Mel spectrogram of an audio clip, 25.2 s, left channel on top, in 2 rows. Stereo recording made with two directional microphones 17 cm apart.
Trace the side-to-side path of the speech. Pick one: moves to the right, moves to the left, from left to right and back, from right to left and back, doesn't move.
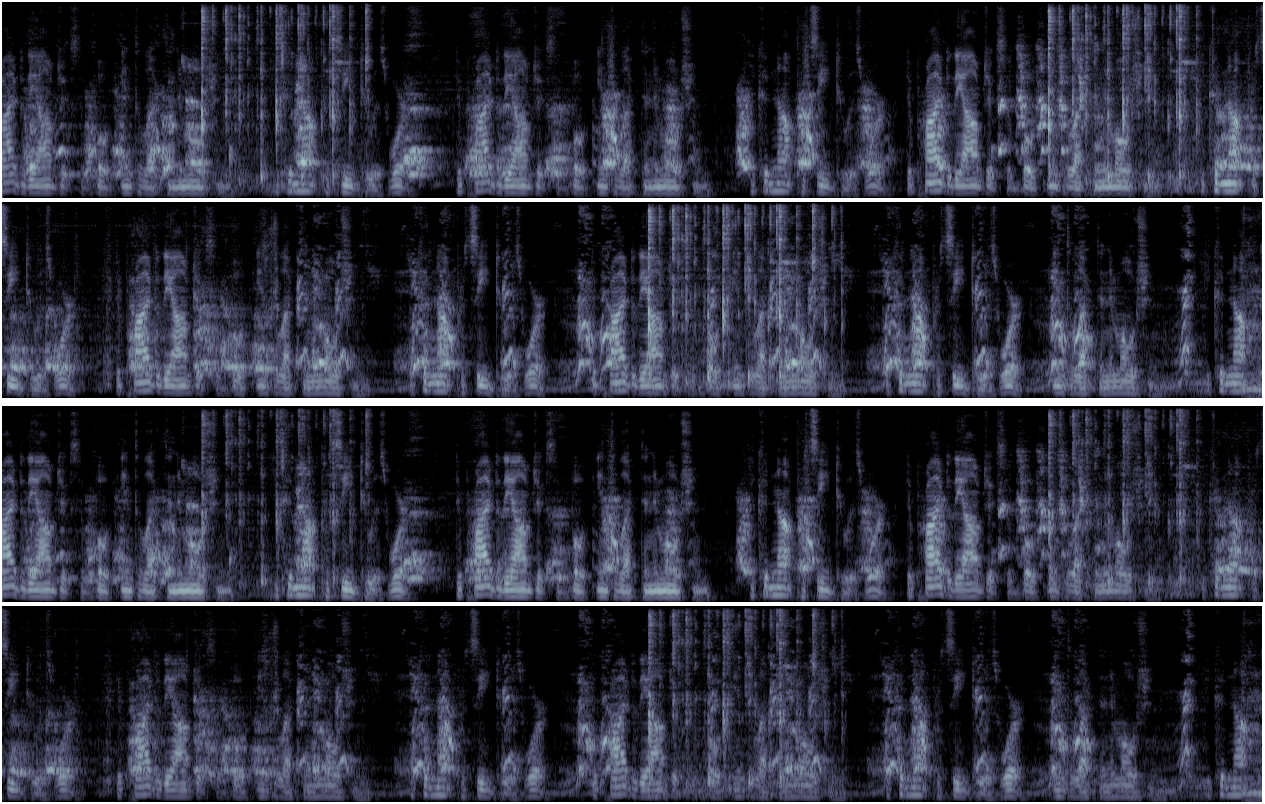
moves to the left.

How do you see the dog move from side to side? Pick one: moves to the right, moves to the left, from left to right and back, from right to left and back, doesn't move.
doesn't move.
